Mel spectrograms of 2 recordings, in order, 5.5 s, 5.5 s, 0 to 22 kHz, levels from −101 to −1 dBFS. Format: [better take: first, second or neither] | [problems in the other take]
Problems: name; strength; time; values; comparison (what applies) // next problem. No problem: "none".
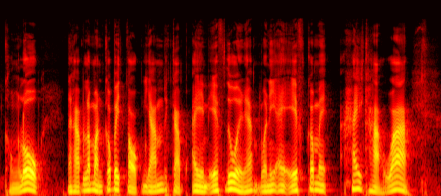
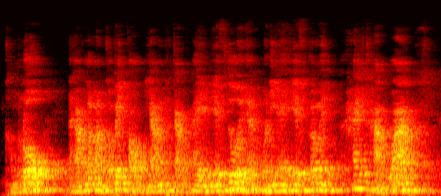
first | off-mic speech; far // room echo; noticeable; dies away in 0.8 s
